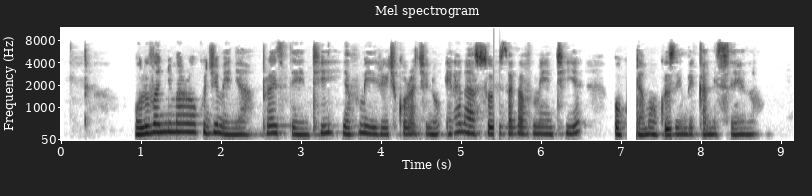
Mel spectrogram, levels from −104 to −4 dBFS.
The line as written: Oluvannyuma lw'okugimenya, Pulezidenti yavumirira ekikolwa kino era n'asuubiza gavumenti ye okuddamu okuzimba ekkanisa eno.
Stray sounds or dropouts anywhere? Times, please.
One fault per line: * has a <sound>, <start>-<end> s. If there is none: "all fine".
* has a dropout, 5.4-5.5 s
* has a dropout, 7.1-7.2 s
